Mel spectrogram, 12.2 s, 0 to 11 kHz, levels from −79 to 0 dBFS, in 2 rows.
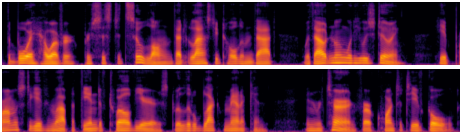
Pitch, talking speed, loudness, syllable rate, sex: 100 Hz, 215 wpm, -21 LUFS, 5.5 syllables/s, male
